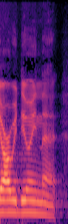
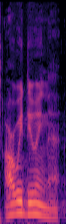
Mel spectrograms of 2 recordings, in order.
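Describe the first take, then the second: First: "are we doing that?" pushed louder; louder repeat. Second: Said in the usual way. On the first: Shown as a demonstration. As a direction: press the question harder.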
